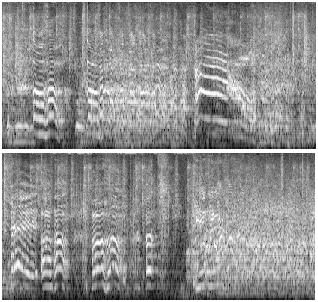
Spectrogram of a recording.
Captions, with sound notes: Uh-huh. Uh-huh. Uh-huh. Ow! Hey. Uh-huh. Uh-huh.. Uh-- [sniffs] Mm-mm.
